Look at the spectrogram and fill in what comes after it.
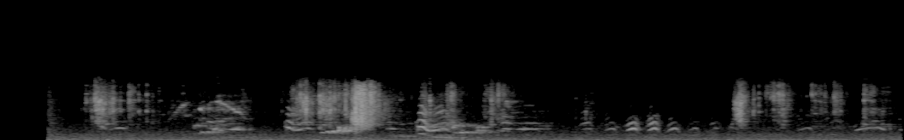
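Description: Faint birds chirping and calling, with short gliding notes and a quick run of repeated chirps a little after halfway.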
